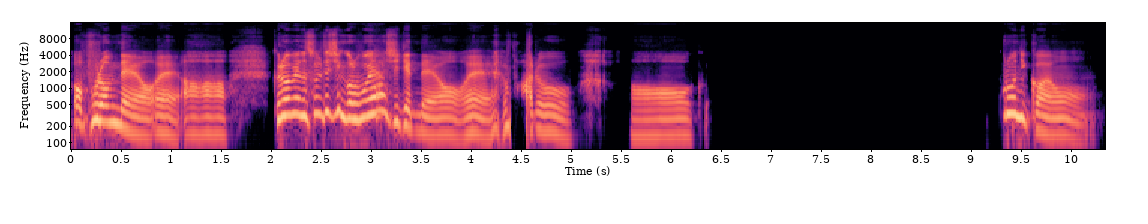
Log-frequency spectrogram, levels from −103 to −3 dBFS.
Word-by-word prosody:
어 230 -2 +5
부럽네요. 215 - +2
예. 155 -5 -1
아. 150 0 -3 0.4
그러면 320 +3 +4
술 345 +3 -2
드신 365 -1 +2
걸 275 -1 +5
후회하시겠네요. 200 - +1
예 145 -4 -2 0.3
바로. 165 -8 -4 0.5
어 135 +1 -5
그 - - -27 2.9
그러니까요. 150 - 0
160 Hz, 180 characters per minute, -22 LUFS, -, 2.9 s, 어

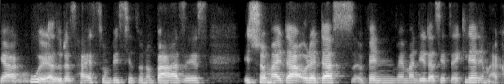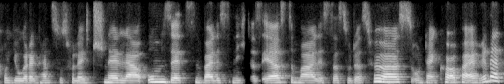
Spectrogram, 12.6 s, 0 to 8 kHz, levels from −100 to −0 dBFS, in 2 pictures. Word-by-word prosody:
ja, 185 +1 +1
cool. 250 0 +2
Also, 165 +2 +2
das 180 -1 -3
heißt, 195 +2 -2
so 190 - -7
’n 190 - -7
bisschen 205 -1 -4
so 175 - -8
’ne 180 +1 -8
Basis 190 +2 +1 0.4
ist 205 0 +1
schon 205 -2 +2
mal 185 -1 +3
da 190 0 +6
oder 200 -2 +5
das, 195 0 +4 0.2
wenn 185 0 -4
wenn 185 0 -7
man 185 -1 -5
dir 180 0 -1
das 185 0 -1
jetzt 190 0 -7
erklärt 210 +2 -2
im 190 - -8
AcroYoga, 185 -1 -5
dann 180 -1 -2
kannst 190 +1 -7
du’s 195 0 -7
vielleicht 170 -1 -5
schneller 200 -5 +1
umsetzen, 210 -5 +1
weil 180 +1 +3
es 185 +1 -8
nicht 190 -1 -12
das 180 -1 -7
1. 205 +3 +1
Mal 185 -2 -1
ist, 190 +1 -8
dass 185 0 -6
du 185 - -10
das 180 +4 -8
hörst 240 -3 +3
und 195 - -10
dein 185 -1 -4
Körper 210 -1 +1
erinnert 265 - +2
190 Hz, 225 wpm, -19 LUFS, 185-205 Hz, 0.4 s, da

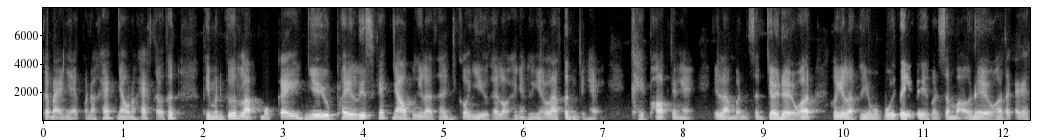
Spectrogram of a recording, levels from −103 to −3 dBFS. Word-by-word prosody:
cái - - -1
bài 95 - 0
nhạc 95 -2 -8
mà - - -11
nó 105 - -7
khác 160 +1 -2
nhau, 115 -2 -1
nó 120 - -5
khác 145 +1 -2
sở - - -3
thích, 175 - +1 0.3
thì 120 - -2
mình 115 -2 -2
cứ 160 +8 +5
lập 140 -5 +3
một 105 -2 -6
cái 150 +4 +2
nhiều 135 -1 +6
playlist 150 +6 +4
khác 175 -1 -3
nhau, 125 -2 +3
có 145 - -5
nghĩa 145 - -2
là 105 -5 -1
thể 110 +1 -6
có 140 - -2
nhiều 115 -7 -3
thể 110 - -3
loại - - -4
khác 125 - -11
nhau 115 - -8
như - - -9
nhạc 100 -2 -6
Latinh 110 0 -1
chẳng 110 - -17
hạn, 105 -6 -11 0.4
K-pop - - 0
chẳng 115 0 -6
hạn, 105 - -8 0.2
nghĩa 130 - -5
là 120 -3 +3
mình 95 -2 -6
sẽ 115 +7 -9
chơi 130 -1 +5
đều 120 -2 +4
hết, - - +5 0.2
có 145 - 0
nghĩa 135 - +5
là 125 - +4
thí 120 - -1
dụ 115 - -1
một 100 - -5
buổi 135 - +3
tiệc - - +5
thì 115 -3 +1
mình 100 -1 -8
sẽ 125 - -3
mở 120 +1 -1
đều 105 -4 +2
hết 130 +4 -2
tất 140 - -3
cả 120 - -4
các 135 - -6
120 Hz, 305 wpm, -23 LUFS, 110-140 Hz, 0.4 s, nhiều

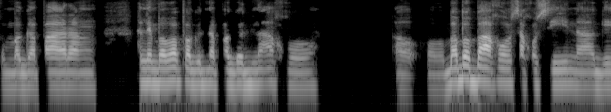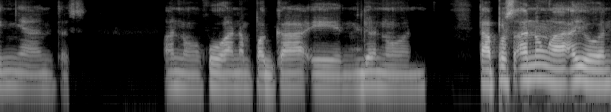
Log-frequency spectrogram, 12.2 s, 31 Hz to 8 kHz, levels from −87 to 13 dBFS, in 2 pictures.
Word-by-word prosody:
kumbaga 110 0 -4
parang 110 -1 +1 0.4
halimbawa, 130 +1 +2
pagod 130 -2 -2
na 125 -2 -2
pagod 120 -1 -4
na 125 +2 -5
ako 115 -2 -11 0.9
oo, 100 +1 -12 0.2
bababa 140 +1 +6
ako 135 0 -2
sa 130 - -1
kusina 120 -2 -3
ganyan. 110 -2 -10
Tas - - -14 0.8
ano 105 -2 -10
kuha 110 -1 -1
ng 105 -1 -8
pagkain 105 0 -4
ganon, 105 -2 -7 0.5
tapos 130 +3 +6
ano 155 +2 +3
nga 130 0 +5
ayun, 130 -3 +2
115 Hz, 120 wpm, -23 LUFS, 105-130 Hz, 0.9 s, bababa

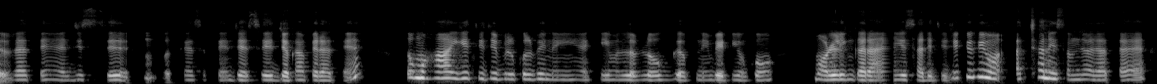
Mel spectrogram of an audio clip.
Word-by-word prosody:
रहते 215 -1 -4
हैं 205 -3 -10
जिससे 215 0 -1 0.3
उम, 285 - -11
अ, - - -8
कह 210 -1 -10
सकते 205 0 -17
हैं 200 +1 -11
जैसे 200 +1 -1
जगह 195 +2 +2
पे 200 - +2
रहते 190 -1 -3
हैं, 345 - 0 0.5
तो - - +1
वहाँ 295 -1 +7
ये 280 +1 +1
चीज़ें 265 -1 -3
बिल्कुल 240 -1 -2
भी 250 +1 -1
नहीं 215 -1 -10
हैं 205 -1 -11
कि 215 -1 -6
मतलब 210 -1 -1
लोग 205 0 -3
अपनी 200 +2 -5
बेटियों 205 -1 -2
को 195 0 -2 0.5
मॉडलिंग 220 0 +5
कराएँ 200 +1 +2
ये 215 - +2
सारी 195 -3 -4
चीज़ें 285 +10 -8
क्योंकि 335 +1 +4
वहाँ 275 -4 +4
अच्छा 255 +6 -2
नहीं 280 -4 +7
समझा 225 -3 -7
जाता 205 -1 -4
है, 220 - -3
215 Hz, 200 wpm, -24 LUFS, 205-240 Hz, 0.5 s, वहाँ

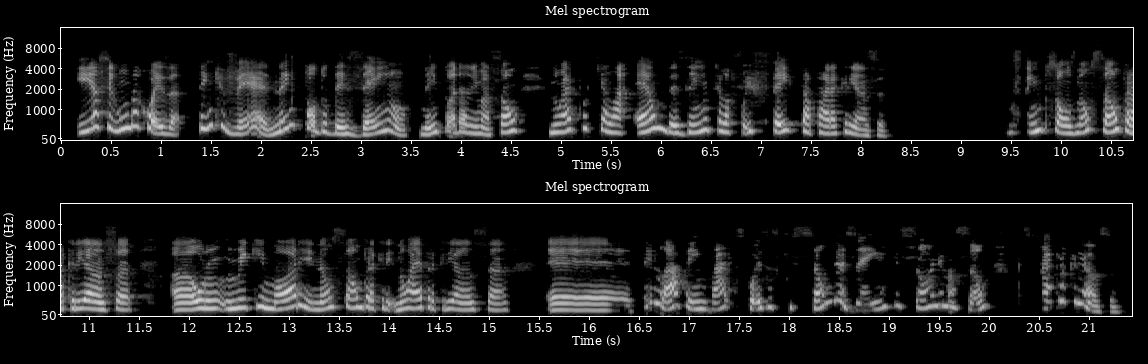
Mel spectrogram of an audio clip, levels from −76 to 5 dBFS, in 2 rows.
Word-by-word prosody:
E 290 - +2
a 445 - +4
2ª 420 +2 +2
coisa, 225 - +2 0.2
tem 395 +4 +2
que 475 -4 -3
ver, 215 - 0
nem 285 - +1
todo 355 - +1
o - - -8
desenho, 210 - 0
nem 205 +7 +1
toda - - -2
animação, 240 - +1 0.3
não 265 +2 +1
é 345 - +2
porque 390 -2 -5
ela 270 -5 +2 0.2
uma 365 +10 +5
é - - -1
desenho 260 +6 +1
que 340 - -13
ela 275 -2 +2
foi 285 +2 -4 0.2
feita 285 0 +3
para 235 -4 0
criança. 180 - -4 1.2
Os 255 -1 -17
Simpsons 265 -5 +1
não 255 +7 -1
são 335 -1 +3
pra 310 -8 +2
criança, 235 -4 +3 0.4
hã, 220 +1 +5
o 260 +2 +8
Ru 260 -1 +3
Rick 285 +3 +1
e 310 - +6
Morty 270 +3 +4
não 235 +5 0
são 300 -1 -1
pra 300 -4 0
cri 260 -6 -7
não 245 +5 0
é 270 +2 +4
pra 285 -3 -4
criança. 225 -3 -4 0.4
Eh, 205 -1 +1 0.3
sei 320 - -13
lá, - - +2
tem 245 -7 -3
várias 225 -1 -7
coisas 275 +4 -3
que 300 -2 -12
são 270 - -4
desenho, 240 - -7
que 350 - -12
são 280 -3 -6
animação, 335 -1 -5 0.3
mas - - -33 0.2
não - - -3
é - - -14
pra - - -7
criança. 175 - -5
265 Hz, 180 wpm, -20 LUFS, 225-315 Hz, 1.2 s, o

